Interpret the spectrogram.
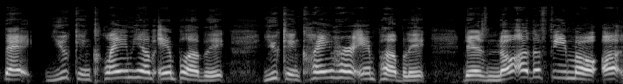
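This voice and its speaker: A young woman talks straight to camera in a loose, chatty vlog monologue, blunt and full of swearing. Her voice sits a bit high for a woman. The sound is dry and close, with no room around it. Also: a bit bright, no room sound. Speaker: vlog host. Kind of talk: casual opinion monologue to camera.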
